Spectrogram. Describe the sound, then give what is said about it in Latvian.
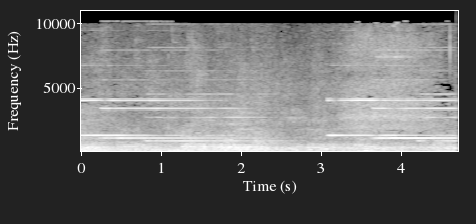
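A steady electric bell rings continuously in the Saeima (Latvian parliament) to call a secret vote on approving a judge, a sustained bright tone with a brief dip midway, over a murmur of room noise and shuffling. “Lūdzu zvanu.”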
